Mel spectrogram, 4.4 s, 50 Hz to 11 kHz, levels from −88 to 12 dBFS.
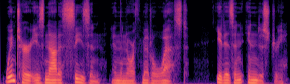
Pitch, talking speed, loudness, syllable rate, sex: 105 Hz, 180 wpm, -20 LUFS, 5.2 syllables/s, male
